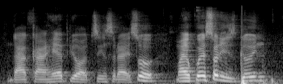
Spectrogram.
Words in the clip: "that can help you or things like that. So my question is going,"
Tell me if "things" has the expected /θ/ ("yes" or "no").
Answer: no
